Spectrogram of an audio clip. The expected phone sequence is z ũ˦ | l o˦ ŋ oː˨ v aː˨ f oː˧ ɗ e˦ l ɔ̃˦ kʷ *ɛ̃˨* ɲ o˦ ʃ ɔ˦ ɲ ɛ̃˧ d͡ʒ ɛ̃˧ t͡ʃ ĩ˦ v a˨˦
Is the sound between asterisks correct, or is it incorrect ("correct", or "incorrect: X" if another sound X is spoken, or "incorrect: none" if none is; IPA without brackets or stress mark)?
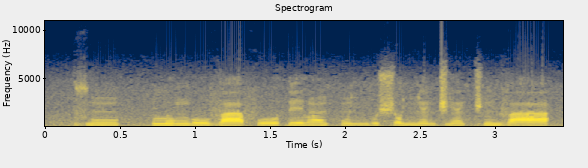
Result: correct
